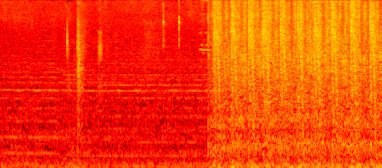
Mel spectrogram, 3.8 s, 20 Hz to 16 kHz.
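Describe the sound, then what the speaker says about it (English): An AC-20 autocannon fires at a Shadowhawk mech in the BattleTech video game, with a dense, loud burst of heavy gunfire breaking in halfway through over a constant low mechanical rumble. "I'm disabling the 2 medium lasers as well and just firing with the AC-20"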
